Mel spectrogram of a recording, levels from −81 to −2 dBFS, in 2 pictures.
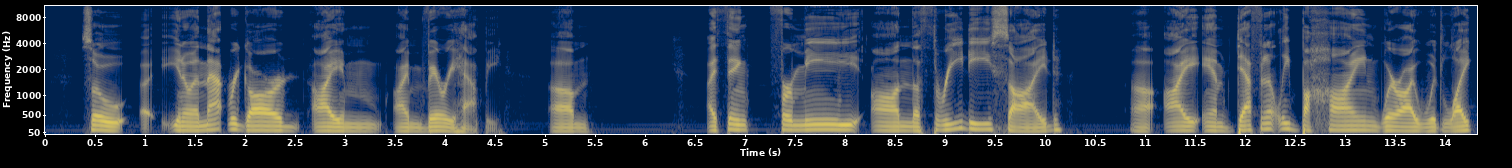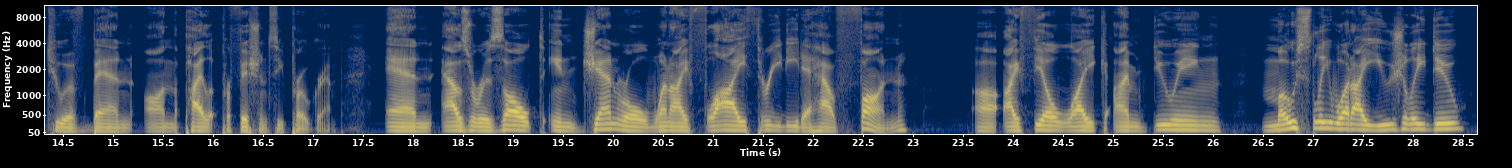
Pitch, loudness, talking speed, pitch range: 105 Hz, -19 LUFS, 130 wpm, 95-120 Hz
